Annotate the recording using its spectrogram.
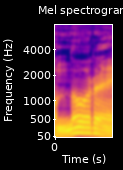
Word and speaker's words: Нора: К слову, нора — это имя такое, ударение на О.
